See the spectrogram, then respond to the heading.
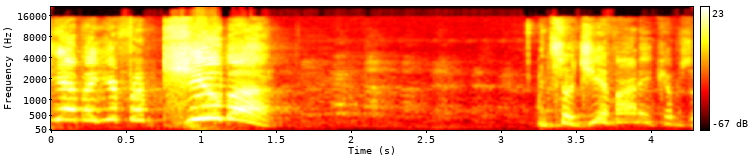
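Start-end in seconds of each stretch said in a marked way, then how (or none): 0.0-1.6 higher, louder comeback shouted across the band; shouted retort. Retold or imitated. Shouting back at Horacio across the loud jam, higher and louder. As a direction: throw the punchline back loudly over the music.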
